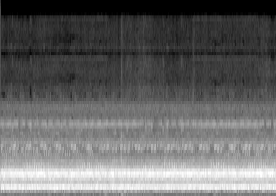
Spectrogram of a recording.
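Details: Small frogs calling together as the rainy season ends and the cold season begins, a continuous, even, buzzing chorus that holds at one level throughout, with no clear single voice standing out.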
